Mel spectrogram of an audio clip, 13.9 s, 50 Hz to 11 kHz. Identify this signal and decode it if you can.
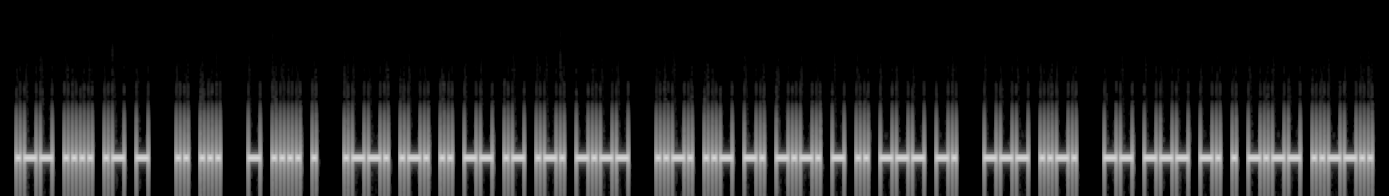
Morse code, heard as a keyed tone, about 30 wpm, 700 Hz. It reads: WHAT IS THE PRIMARY FUNCTION OF MONEY?
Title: Sentences from Top 1100 Words 30wpm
